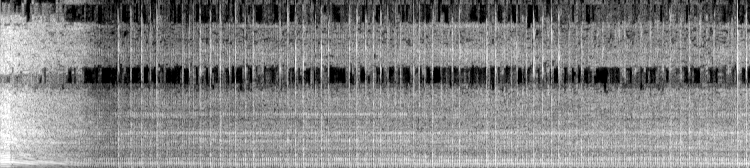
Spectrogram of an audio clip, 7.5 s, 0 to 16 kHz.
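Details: Stihl MS201T chainsaw dropping from full throttle to idle: ragged, hunting, inconsistent tune with an uneven firing rhythm, especially at idle and when coming off full throttle. Erratic idle.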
